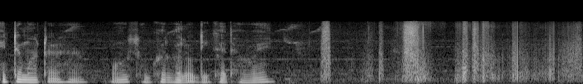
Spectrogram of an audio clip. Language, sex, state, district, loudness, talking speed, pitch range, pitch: Chhattisgarhi, male, Chhattisgarh, Sukma, -23 LUFS, 80 wpm, 105-115 Hz, 110 Hz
